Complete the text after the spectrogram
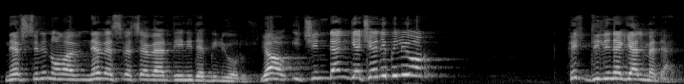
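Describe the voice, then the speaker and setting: A man giving a religious lecture, asking questions and answering them himself, with quick recited Arabic verses. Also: very high-pitched, sing-song, fairly bright tone. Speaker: preacher.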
